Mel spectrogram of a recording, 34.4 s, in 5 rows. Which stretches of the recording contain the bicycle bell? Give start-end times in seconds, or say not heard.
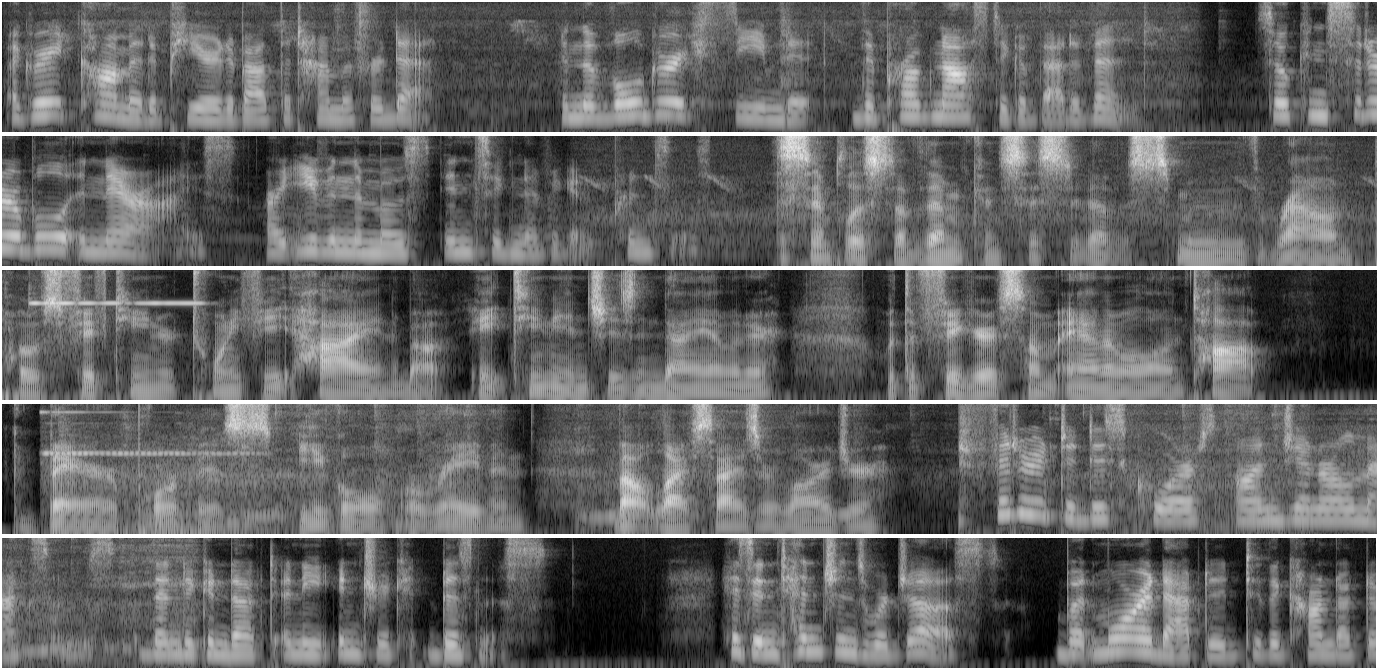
13.7-14.8, 20.8-21.9.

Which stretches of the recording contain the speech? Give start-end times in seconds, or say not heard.
0.0-30.4, 31.1-34.3.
